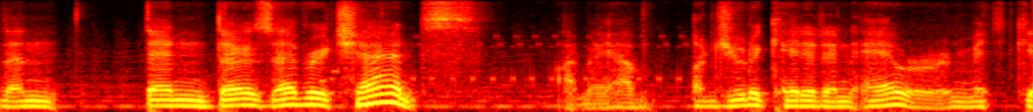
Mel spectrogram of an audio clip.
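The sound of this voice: The voice reads aloud without forcing anything. Its pitch varies in an ordinary way.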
